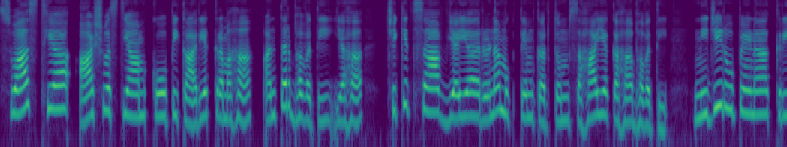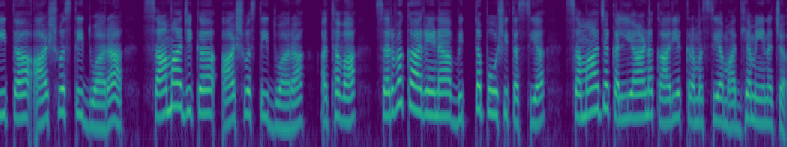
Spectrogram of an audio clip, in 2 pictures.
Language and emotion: Sanskrit, neutral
